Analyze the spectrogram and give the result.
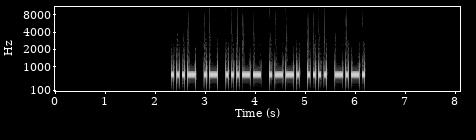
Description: Morse code, heard as a keyed tone, about 22 wpm, 700 Hz. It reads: VA3PHC
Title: DXCC-100 Call Signs - 6 Characters - Repeated 3x - 22wpm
